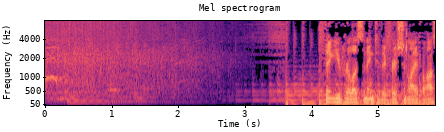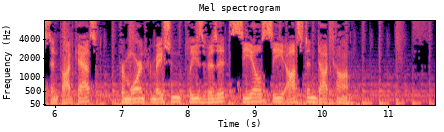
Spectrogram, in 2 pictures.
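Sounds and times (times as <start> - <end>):
audience clapping: 0.0 - 3.2
speech: 3.6 - 10.7.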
